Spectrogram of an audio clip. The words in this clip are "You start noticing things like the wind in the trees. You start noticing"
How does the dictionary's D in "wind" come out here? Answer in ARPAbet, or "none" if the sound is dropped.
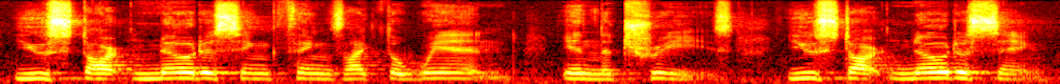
D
